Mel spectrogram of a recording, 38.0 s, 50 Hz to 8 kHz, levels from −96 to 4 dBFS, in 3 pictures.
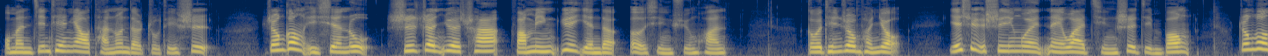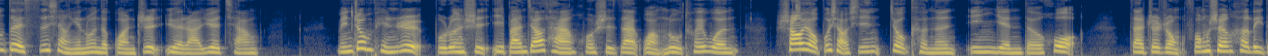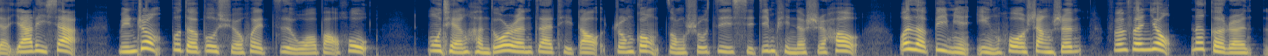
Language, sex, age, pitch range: Chinese, female, 20-39, 195-245 Hz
